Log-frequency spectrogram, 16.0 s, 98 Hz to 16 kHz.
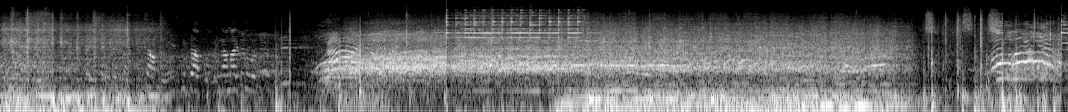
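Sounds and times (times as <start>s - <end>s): crowd cheering loudly: 4.7s - 13.8s, 14.9s - 16.0s.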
